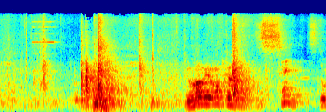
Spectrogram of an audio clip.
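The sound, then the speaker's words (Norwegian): Heavy locked doors at Bodø police station, Salten police district, clunk open and shut with metallic latch and lock sounds, a couple of sharp knocks, while people talk faintly in the background. “leder oss gjennom låste dører på Bodø politistasjon.”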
